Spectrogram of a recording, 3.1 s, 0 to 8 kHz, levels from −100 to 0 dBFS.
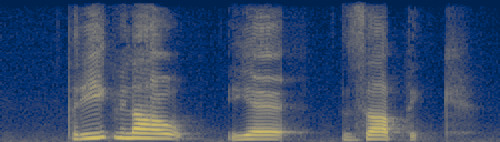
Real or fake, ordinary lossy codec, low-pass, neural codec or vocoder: fake; none; none; codec, 16 kHz, 0.8 kbps, ZipCodec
